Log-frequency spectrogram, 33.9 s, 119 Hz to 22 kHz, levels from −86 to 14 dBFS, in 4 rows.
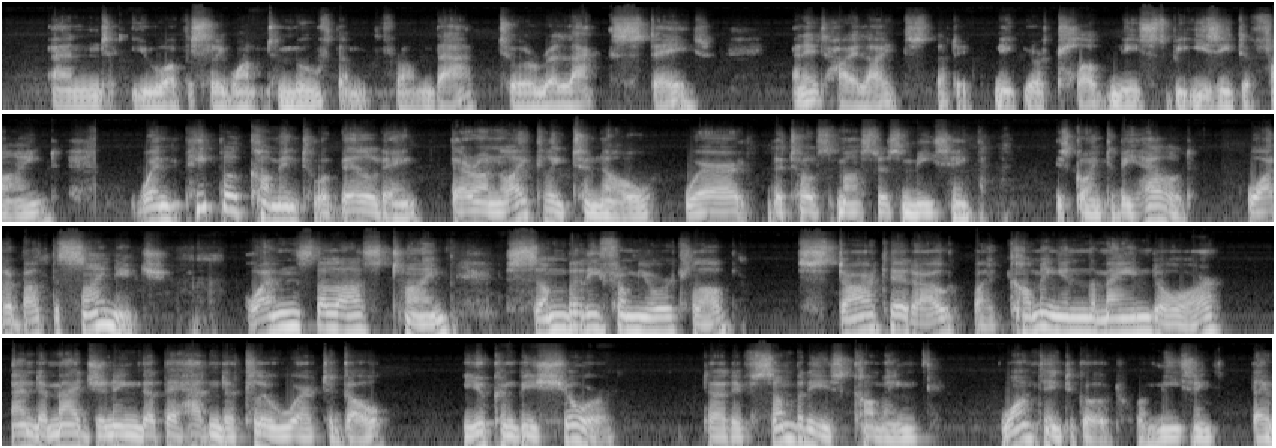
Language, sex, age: English, male, 60-79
